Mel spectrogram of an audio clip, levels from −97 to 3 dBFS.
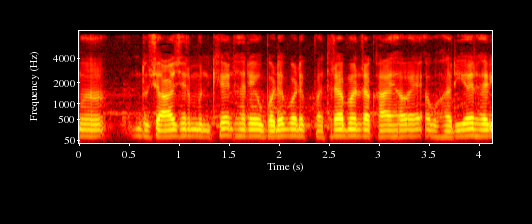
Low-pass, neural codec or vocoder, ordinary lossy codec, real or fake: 7.2 kHz; vocoder, 22.05 kHz, 80 mel bands, Vocos; MP3, 64 kbps; fake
